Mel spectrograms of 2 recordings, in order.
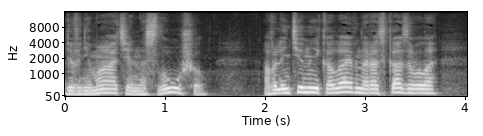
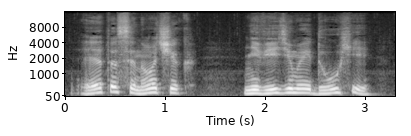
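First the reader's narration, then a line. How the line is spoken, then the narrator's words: Plain. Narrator (Russian): ответила она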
